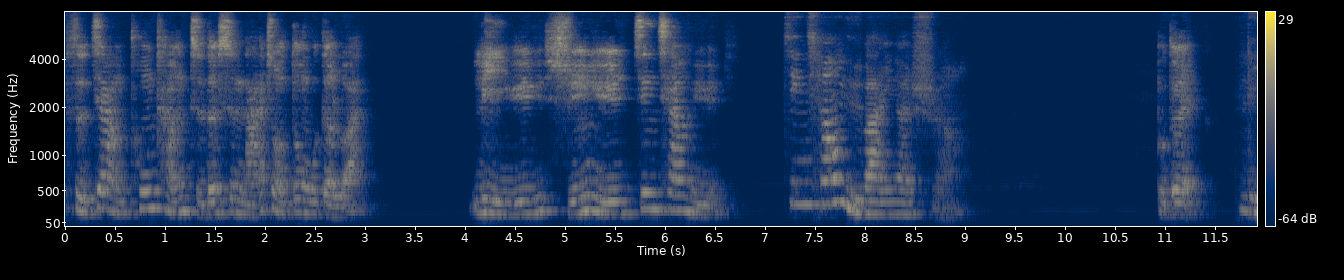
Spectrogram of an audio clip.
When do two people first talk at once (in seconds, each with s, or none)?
none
